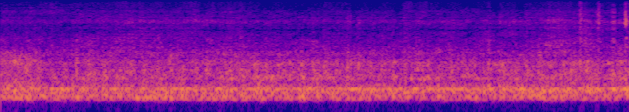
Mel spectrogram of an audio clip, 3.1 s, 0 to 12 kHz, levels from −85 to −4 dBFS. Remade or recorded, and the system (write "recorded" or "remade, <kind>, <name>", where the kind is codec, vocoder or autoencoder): remade, codec, HILCodec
